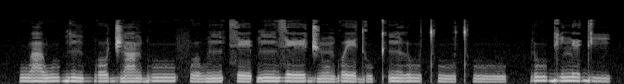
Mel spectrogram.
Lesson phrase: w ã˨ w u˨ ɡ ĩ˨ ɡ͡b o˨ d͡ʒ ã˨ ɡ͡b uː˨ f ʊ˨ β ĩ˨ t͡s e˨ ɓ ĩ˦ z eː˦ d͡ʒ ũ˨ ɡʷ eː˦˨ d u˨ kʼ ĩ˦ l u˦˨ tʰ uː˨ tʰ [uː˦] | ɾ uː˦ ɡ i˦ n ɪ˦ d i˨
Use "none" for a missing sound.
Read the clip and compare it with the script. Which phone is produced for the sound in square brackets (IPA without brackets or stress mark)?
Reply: uː˨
